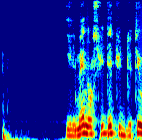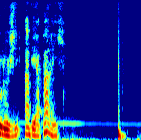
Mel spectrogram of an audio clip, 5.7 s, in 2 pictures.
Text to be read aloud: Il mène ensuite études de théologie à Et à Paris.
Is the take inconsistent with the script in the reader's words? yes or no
no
